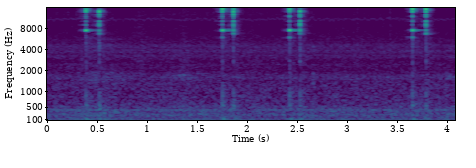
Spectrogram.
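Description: Computer mouse clicking: four quick double-clicks spread over a few seconds, from repeated attempts to bring up a drawing pencil tool that isn't appearing.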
